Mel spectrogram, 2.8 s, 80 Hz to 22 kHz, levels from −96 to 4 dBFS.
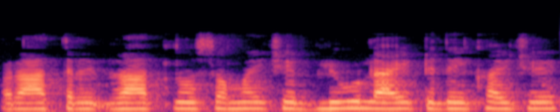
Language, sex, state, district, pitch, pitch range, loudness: Gujarati, female, Maharashtra, Mumbai Suburban, 180 Hz, 175-185 Hz, -17 LUFS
